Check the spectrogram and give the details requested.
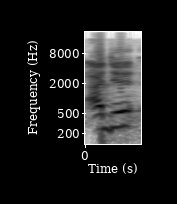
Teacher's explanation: جیم میں سانس بھی بند ہو جاتی ہے, آواز بھی بند ہو جاتی ہے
